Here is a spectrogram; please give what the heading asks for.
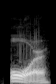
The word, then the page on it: oar: American English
